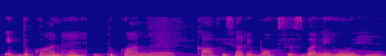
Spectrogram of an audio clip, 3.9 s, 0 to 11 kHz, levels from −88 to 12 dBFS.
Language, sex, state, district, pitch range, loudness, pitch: Hindi, female, Bihar, East Champaran, 205-215 Hz, -41 LUFS, 210 Hz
